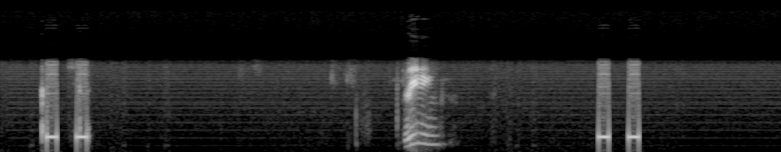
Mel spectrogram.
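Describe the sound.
Two quick paired electronic telephone beeps, steady and mid-pitched, sound at the start as a caller is connected on a program's phone line; a voice speaks a brief greeting; then another identical pair of beeps follows after a gap.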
